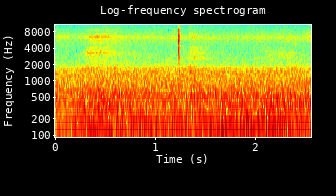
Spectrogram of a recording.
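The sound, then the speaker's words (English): A gentle breeze hisses softly and steadily through trees over a low rumble, with one brief high chirp partway through. No one speaks. “You can just about hear it whispering through the trees.”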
